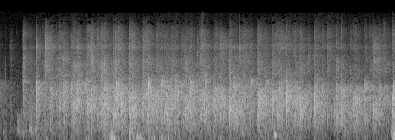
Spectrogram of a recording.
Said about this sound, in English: I love the applause. It's so good.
